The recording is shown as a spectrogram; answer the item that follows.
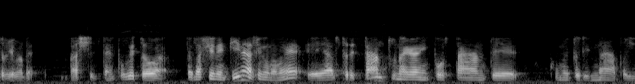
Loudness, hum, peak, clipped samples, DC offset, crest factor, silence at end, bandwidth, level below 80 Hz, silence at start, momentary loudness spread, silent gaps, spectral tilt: -25 LUFS; none; -6 dBFS; under 0.1%; under 0.1%; 20 dB; 0 s; 6.8 kHz; -56 dBFS; 0 s; 10 LU; none; -6 dB/octave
